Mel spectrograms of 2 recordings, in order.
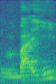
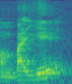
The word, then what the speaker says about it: Mbayi: On trouve les Mbaï au Sénégal, Mbaï, prononcé des fois Mbaïé, et puis comme l'occidental essaye d'écrire ce qu'il entend, bon voilà, il y a aussi ce nom-là, mais chez nous, au Congo, en RDC, c'est Mbaï, Mbayo, Mbaya, et moi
